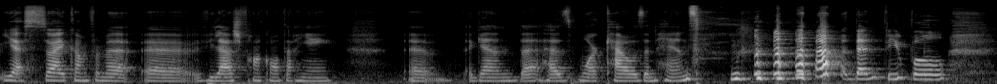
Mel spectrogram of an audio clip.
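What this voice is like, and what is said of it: Strong French accent. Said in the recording (French): “oh no, it's very present, an accent”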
